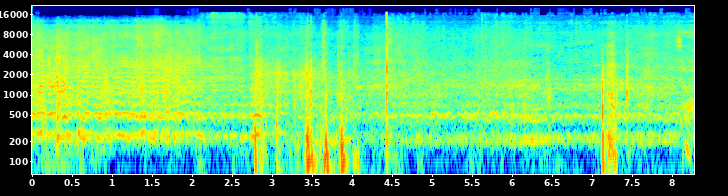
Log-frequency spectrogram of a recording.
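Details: Honey bees droning during a cutout of a two-year-old hive from an 1850 house wall; continuous low buzzing hum with layered harmonics, broken by sharp knocks and scraping of tools on wood.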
